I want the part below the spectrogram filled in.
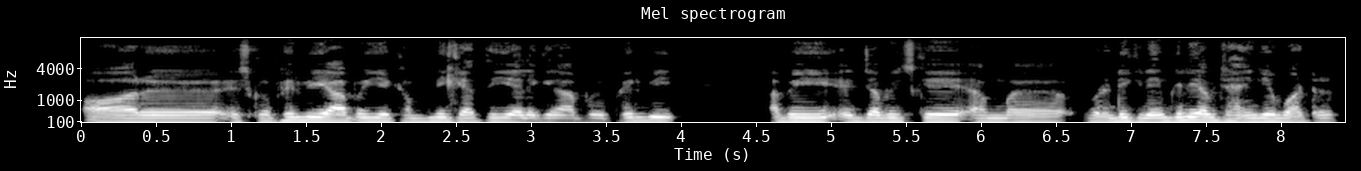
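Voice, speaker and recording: A man with a very dark, soft-edged, mellow voice at a middling pitch. He talks casually as a tech vlogger presenting a product, haltingly and often saying a phrase again. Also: level tone. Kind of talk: casual phone unboxing commentary.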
